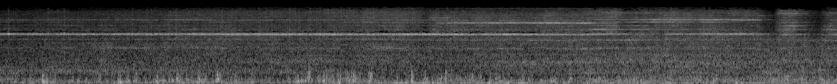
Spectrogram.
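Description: Class 142 Pacer diesel railbus moving off through the station pointwork. Its wheels give a steady high squeal on the curves, joined by a second, higher squeal from about halfway to near the end, over the low rumble of the engine and wheels.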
